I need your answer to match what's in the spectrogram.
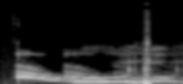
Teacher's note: حمزہ وہ اقصی حلق سے ادا ہوتا ہے اور عین وہ وسط حلق سے ادا ہوتا ہے۔ اب جب ان کو ادا کرے گا انسان تو اپنے مخرج سے حمزہ کو اقصی حلق سے ادا کرنا ہوگا اور عین کو وسط حلق سے۔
